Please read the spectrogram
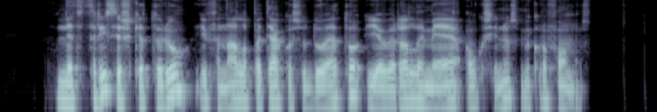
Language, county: Lithuanian, Utena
